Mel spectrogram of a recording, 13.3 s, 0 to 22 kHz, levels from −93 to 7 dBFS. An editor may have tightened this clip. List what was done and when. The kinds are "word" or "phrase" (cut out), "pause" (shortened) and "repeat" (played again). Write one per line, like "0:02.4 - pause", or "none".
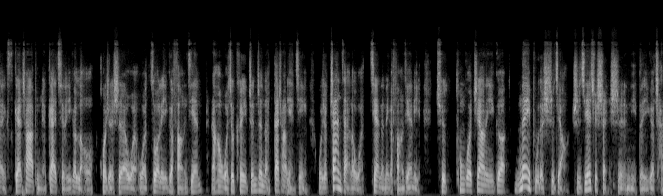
0:01.9 - pause
0:05.8 - word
